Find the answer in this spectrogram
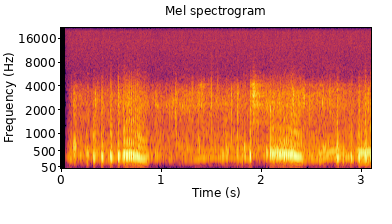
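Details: Pigeon dancing happily after getting food: two drawn-out, throaty coos that dip in pitch, one early and one past the midpoint, with short low grunting notes and faint clicks around them.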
